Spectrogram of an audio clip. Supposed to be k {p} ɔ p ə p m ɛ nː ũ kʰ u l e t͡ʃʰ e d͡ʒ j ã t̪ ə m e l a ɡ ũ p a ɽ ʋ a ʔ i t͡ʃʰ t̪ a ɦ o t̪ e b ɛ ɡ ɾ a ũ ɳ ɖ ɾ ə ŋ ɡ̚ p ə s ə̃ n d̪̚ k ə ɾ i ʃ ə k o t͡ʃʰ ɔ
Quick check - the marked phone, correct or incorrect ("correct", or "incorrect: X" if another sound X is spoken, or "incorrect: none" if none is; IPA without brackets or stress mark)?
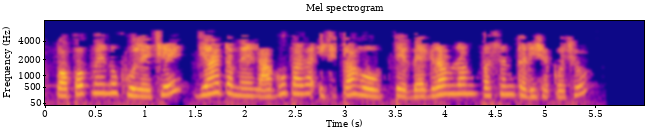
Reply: correct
